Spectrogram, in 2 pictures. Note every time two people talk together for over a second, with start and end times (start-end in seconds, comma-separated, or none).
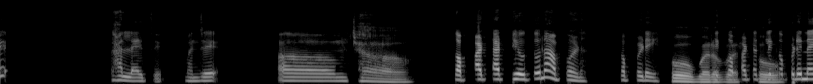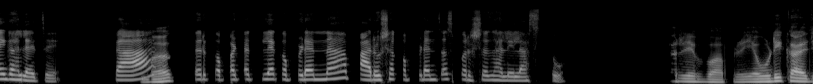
none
